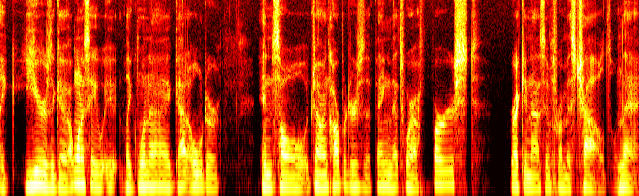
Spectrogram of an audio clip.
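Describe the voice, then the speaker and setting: At a fairly slow pace, a man with a fairly high voice and a dark, mellow tone talks with ordinary pitch variation. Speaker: podcast host. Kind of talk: casual podcast talk.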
